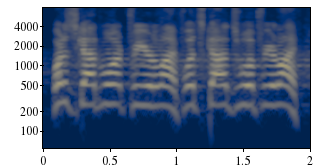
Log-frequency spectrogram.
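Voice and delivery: ordinary delivery

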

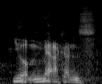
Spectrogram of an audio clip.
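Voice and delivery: low, muttered mock French waiter; impatient waiter. Waiter scoffing at the American who can't order, low mock-French mutter. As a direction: scoff at the fumbling tourist.

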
